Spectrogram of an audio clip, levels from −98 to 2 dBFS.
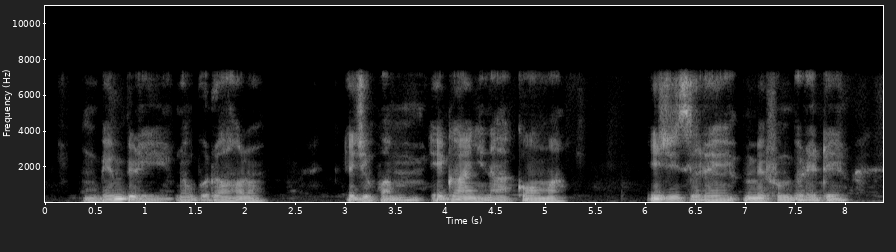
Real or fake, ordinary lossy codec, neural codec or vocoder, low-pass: fake; none; codec, 16 kHz, 6 kbps, DAC; 7.2 kHz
